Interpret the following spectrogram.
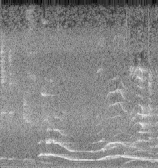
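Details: Siberian Husky giving a long, wavering, howl-like vocal that rises, dips and rises again for about two and a half seconds, sounding almost like talking.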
